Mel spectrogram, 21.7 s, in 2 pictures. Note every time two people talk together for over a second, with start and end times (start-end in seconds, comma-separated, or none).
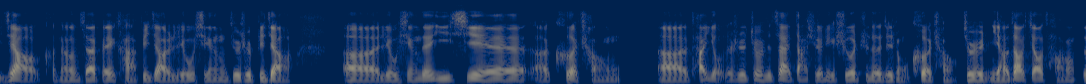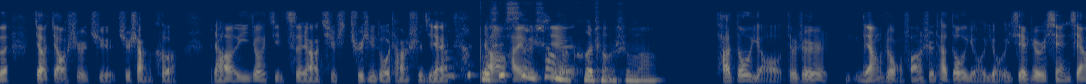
15.3-16.6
